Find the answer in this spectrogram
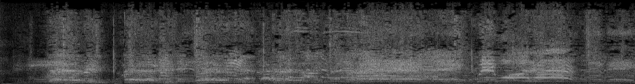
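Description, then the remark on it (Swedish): A large crowd of fanatical fans outside a competition screams and chants loudly and continuously, many voices yelling together in an excited, chaotic roar with rhythmic shouted bursts rising above the din. “Eh, för i samband med hennes tävlingar så har det dykt upp då fanatiska följare Eh, som skapar kaos.”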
